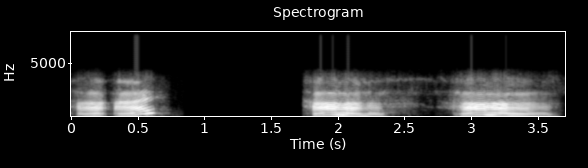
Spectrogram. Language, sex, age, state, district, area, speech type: Hindi, male, 30-45, Bihar, Samastipur, urban, conversation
